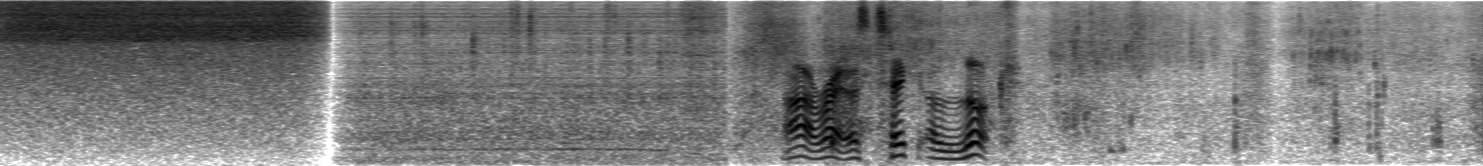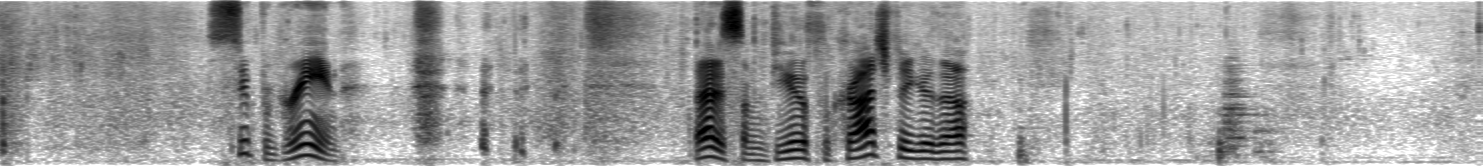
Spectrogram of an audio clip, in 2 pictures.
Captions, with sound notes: All right, let's take a look. (water splashing) Super green. (laughing) That is some beautiful crotch figure though.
